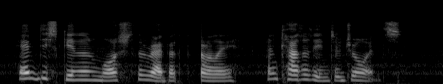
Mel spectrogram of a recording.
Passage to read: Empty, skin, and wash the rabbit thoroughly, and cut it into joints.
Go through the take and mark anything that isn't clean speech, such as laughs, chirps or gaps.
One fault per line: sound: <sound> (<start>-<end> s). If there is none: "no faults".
sound: dropout (1.9-2.0 s)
